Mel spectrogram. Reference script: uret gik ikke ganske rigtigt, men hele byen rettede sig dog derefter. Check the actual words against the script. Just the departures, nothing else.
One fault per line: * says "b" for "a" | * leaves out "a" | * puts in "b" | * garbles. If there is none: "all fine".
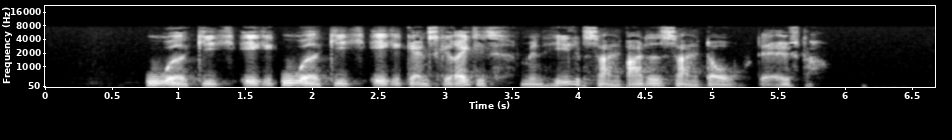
* puts in "uret gik ikke"
* says "sig" for "byen"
